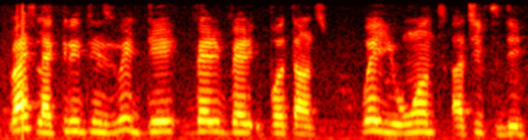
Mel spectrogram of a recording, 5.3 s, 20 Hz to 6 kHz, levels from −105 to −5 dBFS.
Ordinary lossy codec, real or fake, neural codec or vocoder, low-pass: none; real; none; 5.4 kHz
